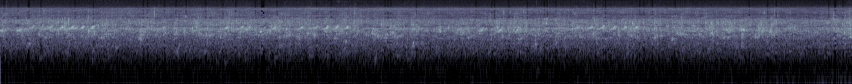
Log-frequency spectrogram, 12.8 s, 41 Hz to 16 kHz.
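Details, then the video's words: Kajika frog, the Japanese stream frog Buergeria buergeri, calling in the wild in Japan in July: bright trilled notes near the top of the range in short bursts at about one, four to five and nine seconds, over a steady rush of stream water. "カジカガエル 鳴き声 7月"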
